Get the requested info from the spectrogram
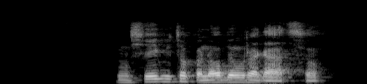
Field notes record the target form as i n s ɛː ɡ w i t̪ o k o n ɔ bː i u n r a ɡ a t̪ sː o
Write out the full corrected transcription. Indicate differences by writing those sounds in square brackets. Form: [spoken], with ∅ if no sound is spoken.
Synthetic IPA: i n s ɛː ɡ w i t̪ o k o n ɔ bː [e] u n r a ɡ a t̪ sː o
